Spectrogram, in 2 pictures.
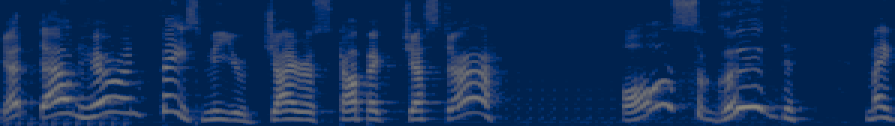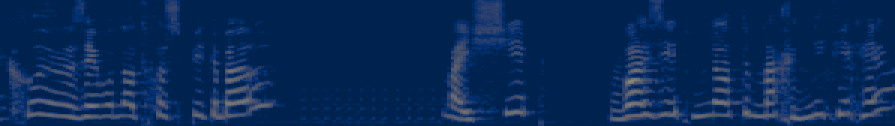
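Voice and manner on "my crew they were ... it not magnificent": fake, bad French accent, higher pitch. Playing a game, voicing a character in a bad French accent. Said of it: "I don't know how to do the French accent".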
